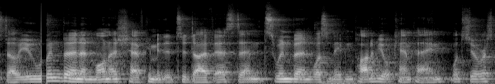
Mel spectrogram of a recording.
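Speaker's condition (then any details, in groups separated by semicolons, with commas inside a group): No condition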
